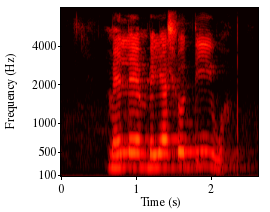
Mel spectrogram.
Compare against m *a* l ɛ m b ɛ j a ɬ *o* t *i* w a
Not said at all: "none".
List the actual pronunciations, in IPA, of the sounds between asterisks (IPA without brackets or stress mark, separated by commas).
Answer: ɛ, o, iː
